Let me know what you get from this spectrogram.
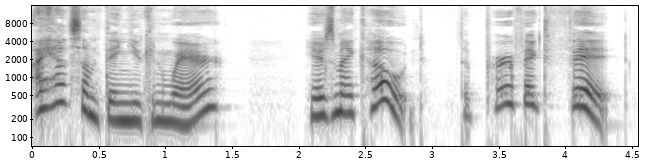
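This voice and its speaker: A woman's voice: high voice, very animated, measured pace, warm tone, no room sound, studio quality, pitched above the performer's own voice, full character voice. A woman voicing kind, eager little children in a storybook, with an exclaiming, sing-song delivery. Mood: generous. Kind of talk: animated storybook read-aloud.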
